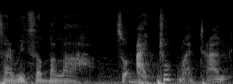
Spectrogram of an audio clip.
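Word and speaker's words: Arrizabalaga: and I requested for the Spanish pronunciation of the name. Yeah. And it was clear. With the Balaha.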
